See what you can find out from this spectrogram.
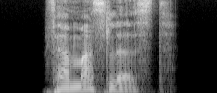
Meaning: second-person singular subjunctive I of vermasseln
- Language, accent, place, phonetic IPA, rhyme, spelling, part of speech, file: German, Germany, Berlin, [fɛɐ̯ˈmasləst], -asləst, vermasslest, verb, De-vermasslest.ogg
